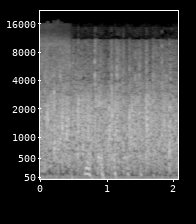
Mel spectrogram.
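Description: An audience applauds, a dense, steady wash of many hands clapping at once, loud and continuous throughout, with faint voices mixed in beneath the clapping.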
